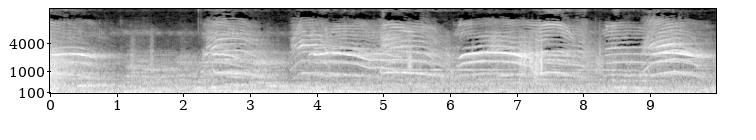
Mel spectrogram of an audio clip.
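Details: A group of kittens calls insistently, with bursts of shrill, strongly harmonic mews arching up and down, clustered every second or two with brief gaps between.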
